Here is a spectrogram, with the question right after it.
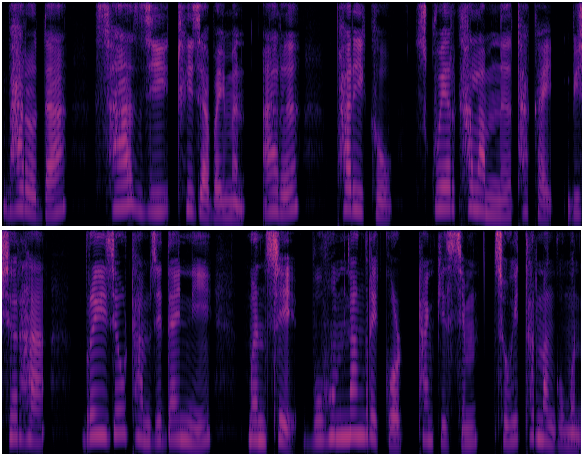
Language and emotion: Bodo, neutral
